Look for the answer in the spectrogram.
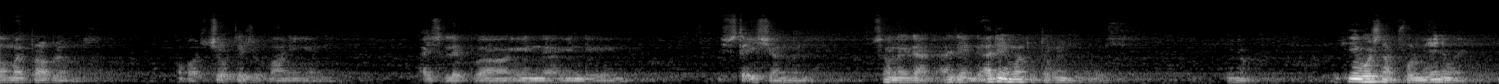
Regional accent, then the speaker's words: Philippines; I'm a Filipino, he's Filipino, and Caesar's a Mexican and I'm not.

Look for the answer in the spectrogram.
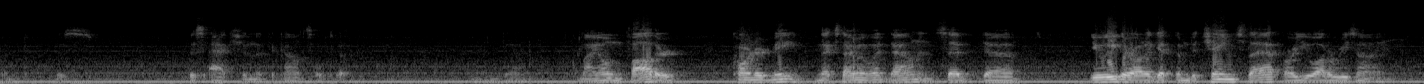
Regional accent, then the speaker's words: San Jose, California, United States; No, born and raised in San Jose.

